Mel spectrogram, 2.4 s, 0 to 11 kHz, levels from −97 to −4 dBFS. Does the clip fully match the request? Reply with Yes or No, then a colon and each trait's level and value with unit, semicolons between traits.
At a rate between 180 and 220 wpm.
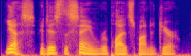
Yes: average, 200 wpm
